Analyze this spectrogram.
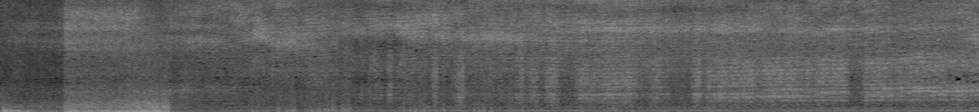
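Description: A plasma torch hisses and crackles steadily as it cuts through metal.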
